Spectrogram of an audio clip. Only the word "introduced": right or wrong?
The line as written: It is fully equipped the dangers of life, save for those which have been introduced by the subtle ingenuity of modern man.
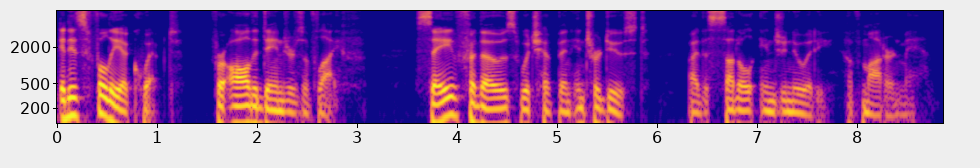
right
